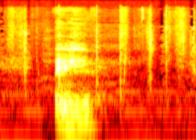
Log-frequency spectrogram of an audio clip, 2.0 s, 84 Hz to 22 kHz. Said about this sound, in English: Card number 3. I'm going to shuffle here.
